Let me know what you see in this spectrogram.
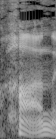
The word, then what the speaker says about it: Khan: Khan, or more appropriately, they would say in Pakistan, A.Q. Khan, the K is silent, became the father of the Pakistani nuclear weapon.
